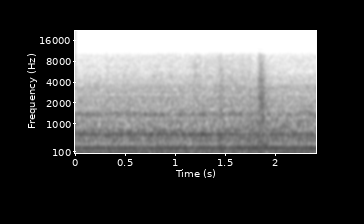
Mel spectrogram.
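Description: Steady mechanical hum of a running motor in the room, with a constant low tone.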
